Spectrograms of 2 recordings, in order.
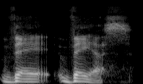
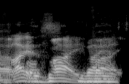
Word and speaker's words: Valles: Valles should be pronounced Vayas, right? Or Vias. Vi rhymes with Psi. Vias. Vias Caldera. Vaya Cardera. A double L is pronounced as a Y.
